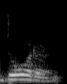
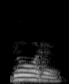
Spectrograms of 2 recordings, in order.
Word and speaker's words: daughter: doctor no it's a daughter daughter and then gh is there you better know it's there but it's completely silent if you didn't know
